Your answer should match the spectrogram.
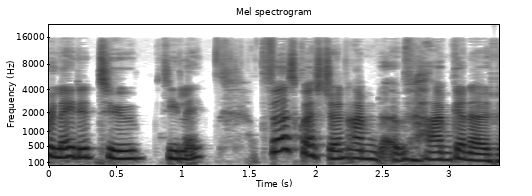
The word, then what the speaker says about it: stele: Is it Stele? – Stele, yes. – Stella? – Basically, just say Stela or... And that'll work for the singular and the plural. Stella, Steely, okay. Really either way is fine.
